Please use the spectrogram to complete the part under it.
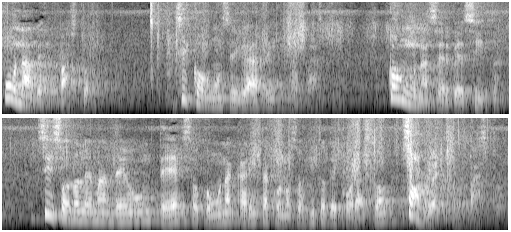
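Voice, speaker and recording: A preacher doing a sheepish excuse-making churchgoer. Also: male voice, on the high side, expressive, normal speed, darkish tone, close to an everyday voice. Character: sheepish adult male churchgoer excusing small sins. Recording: echoey hall with faint noise.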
